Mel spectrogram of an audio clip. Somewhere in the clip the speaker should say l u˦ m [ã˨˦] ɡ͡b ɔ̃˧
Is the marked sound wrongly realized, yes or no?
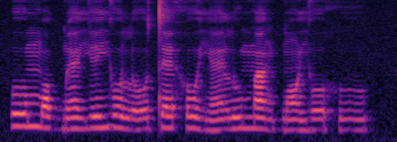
yes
